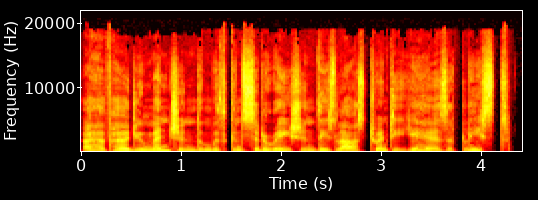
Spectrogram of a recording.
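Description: A woman voicing a dry, sardonic middle-aged husband in a period novel audiobook, teasing in a measured, deadpan way. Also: mid-range voice, slightly rough, dry recording. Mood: mock solemn.

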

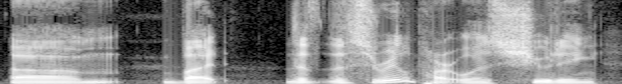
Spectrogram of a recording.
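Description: A man's voice: lowish voice, measured pace, creaky, no room sound, clean studio sound. A man guesting on a radio interview, an actor and producer, chatty, stumbling over and restarting phrases, laughing easily.

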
